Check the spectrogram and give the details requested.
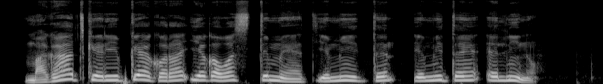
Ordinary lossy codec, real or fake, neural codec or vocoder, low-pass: none; real; none; none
